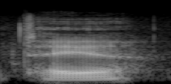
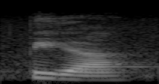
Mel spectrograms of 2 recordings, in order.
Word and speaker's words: Thea: Taya, is it? Thea. Thea, okay.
